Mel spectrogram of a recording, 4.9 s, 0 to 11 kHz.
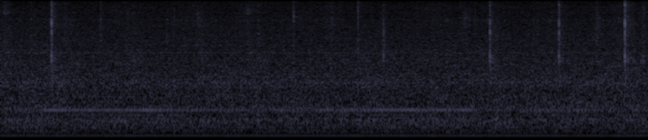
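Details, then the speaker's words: Kenwood TS-440 transceiver in test mode after solder reflow of display and control boards (display stuck on all 8s): sharp relay clicks from the rear every half second to second over quiet hum; relay steps through self-test correctly. "Oh, okay, now you have to listen for that one. A relay in the back."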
